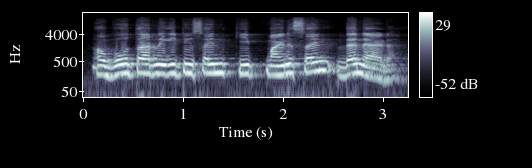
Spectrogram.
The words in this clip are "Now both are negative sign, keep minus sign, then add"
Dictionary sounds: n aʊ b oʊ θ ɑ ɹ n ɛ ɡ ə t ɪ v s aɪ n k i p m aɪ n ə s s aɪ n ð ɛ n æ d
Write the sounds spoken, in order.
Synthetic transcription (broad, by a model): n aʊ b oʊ t ɑ ɹ n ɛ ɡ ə t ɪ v s aɪ n k i p m aɪ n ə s s aɪ n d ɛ n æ d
